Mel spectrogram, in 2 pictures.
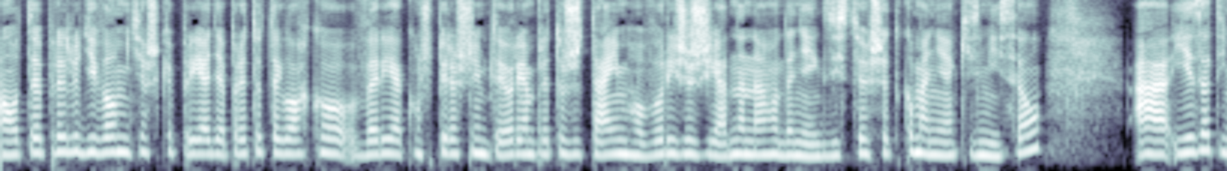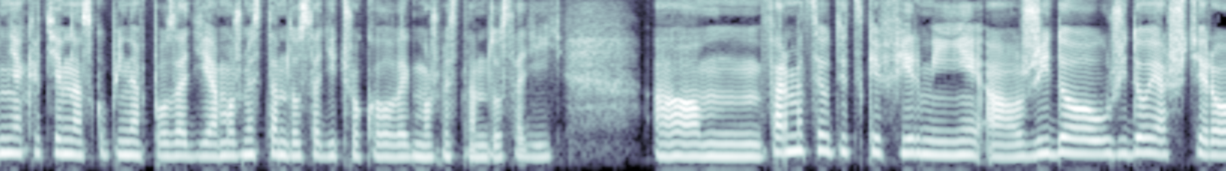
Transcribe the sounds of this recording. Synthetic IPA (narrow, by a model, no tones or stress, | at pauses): ʔalɛt̪ɔjɛpɾɛʎuɟiːʋɛʎmicaʃkɛːpɾijaɟapɾɛt̪ɔt̪aɡʎaxkɔʋɛɾɪakɔnʃpiɾat͡ʃniːmt̪ɛɔːɾiampɾɛt̪ɔʒɛt̪aːimɦɔʋɔɾiːʒɛʒɪad̪naːnaːɦɔd̪aɲɛɛɡzist̪ujɛfʃɛt̪kɔmaːɲɛakiːzmisɛlʔajɛzat̪iːmɲɛakaːcɛmnaːskupinafpɔzaɟiːamʊɔʒmɛsḁt̪amd̪ɔsaɟic̚t͡ʃɔkɔlʋɛɡmʊɔʒmɛsḁt̪amd̪ɔsa̰ɟic | faɾmat͡sɛʊt̪it͡skɛfiɾmiʒid̪ɔʊʒid̪ɔʊjaʃcɛɾɔ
